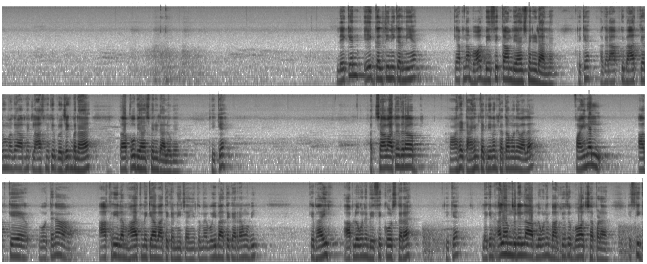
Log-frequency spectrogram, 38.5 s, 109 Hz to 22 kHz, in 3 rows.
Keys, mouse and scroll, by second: 0.2-1.2 scroll down 3, 1.6 scroll down 1, 3.1 click, 3.9 scroll down 1, 4.5-4.9 scroll down 1, 5.4 scroll down 1, 6.1 scroll down 1, 6.8 scroll down 1, 7.5-8.0 scroll down 2.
